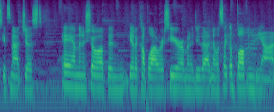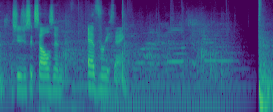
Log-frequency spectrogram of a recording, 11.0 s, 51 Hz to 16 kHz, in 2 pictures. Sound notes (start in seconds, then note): 7.6 tennis balls bouncing; 8.5 players shouting; 10.7 upbeat music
